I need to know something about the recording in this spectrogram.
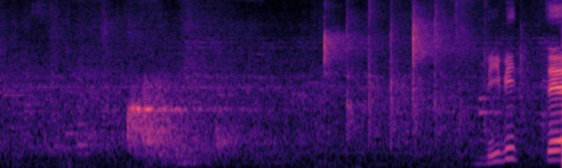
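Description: A bowling ball rolls and rumbles down a lane.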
